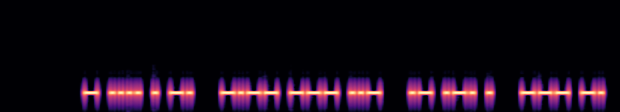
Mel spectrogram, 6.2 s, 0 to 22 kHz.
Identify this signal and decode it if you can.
Morse code, heard as a keyed tone, about 28 wpm, 700 Hz. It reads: THEN YOU ARE ON
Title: Sentences from Top 1000 Words - Review Part 4 - 28wpm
